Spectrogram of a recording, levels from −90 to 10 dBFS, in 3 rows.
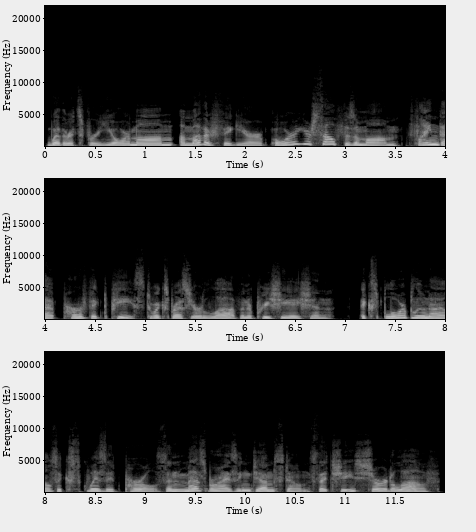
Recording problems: muffled; very; fading above 2.5 kHz

